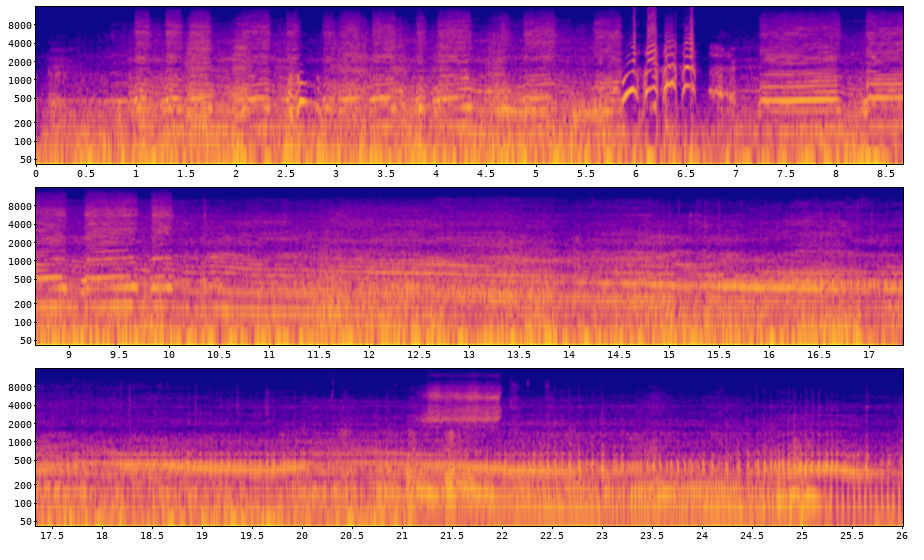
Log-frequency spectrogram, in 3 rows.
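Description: KTM 65 SX single-cylinder two-stroke dirt bike engine, heard from the rider's seat, revving hard through the gears: the pitch climbs, drops at shifts about six and ten seconds in, then holds a steadier, slowly falling note as it cruises. Wind buffets the microphone throughout.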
